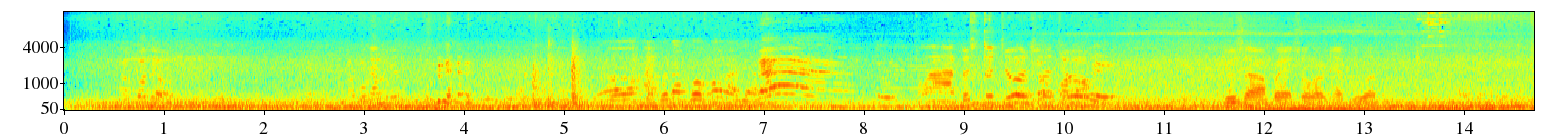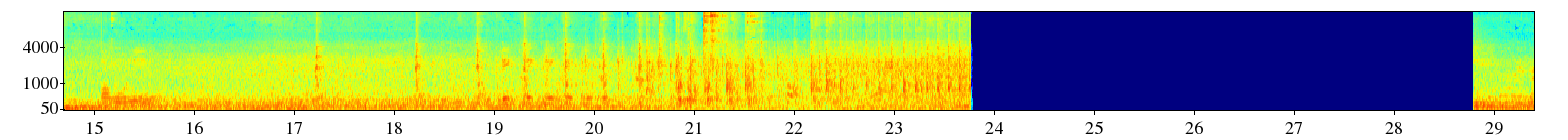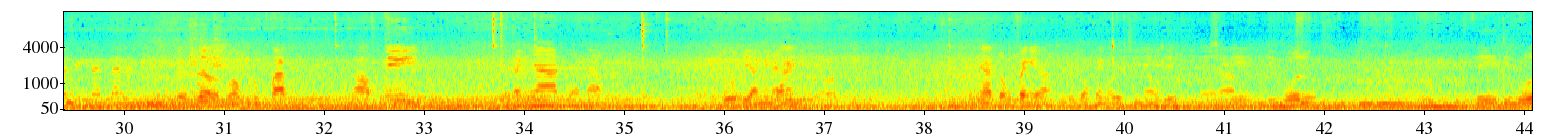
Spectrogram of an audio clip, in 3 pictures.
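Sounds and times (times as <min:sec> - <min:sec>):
voices talking: 0:02.8 - 0:16.2
engine running: 0:13.4 - 0:23.8.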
